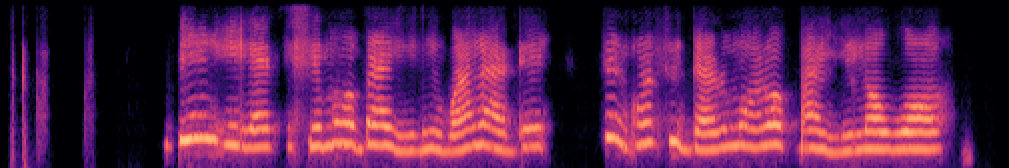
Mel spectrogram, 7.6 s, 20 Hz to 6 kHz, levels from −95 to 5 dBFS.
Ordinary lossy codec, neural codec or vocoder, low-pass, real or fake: none; codec, 16 kHz, 1 kbps, FreqCodec, smaller model; 5.4 kHz; fake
